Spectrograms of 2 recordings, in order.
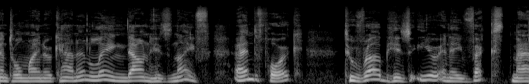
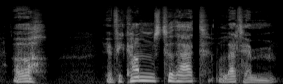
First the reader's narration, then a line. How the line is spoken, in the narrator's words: Septimus breathed more freely and muttered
